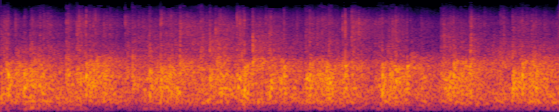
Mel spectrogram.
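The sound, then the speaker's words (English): A church audience gives a round of applause: loud, dense clapping continues steadily with slight swells, with no talking over it. “Give him a hand of applause.”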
